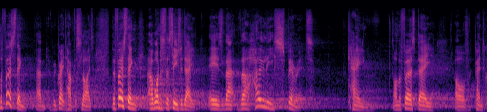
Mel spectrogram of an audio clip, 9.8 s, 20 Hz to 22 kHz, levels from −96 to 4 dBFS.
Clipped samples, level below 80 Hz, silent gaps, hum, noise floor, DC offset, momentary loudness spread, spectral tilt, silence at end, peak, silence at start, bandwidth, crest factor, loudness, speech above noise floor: under 0.1%; -84 dBFS; none; none; -63 dBFS; under 0.1%; 16 LU; -5.5 dB/octave; 0 s; -10 dBFS; 0 s; 16 kHz; 22 dB; -31 LUFS; 32 dB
